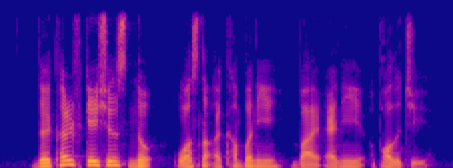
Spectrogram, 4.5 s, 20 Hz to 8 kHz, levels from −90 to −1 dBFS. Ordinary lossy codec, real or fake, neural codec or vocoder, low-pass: none; real; none; 7.2 kHz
